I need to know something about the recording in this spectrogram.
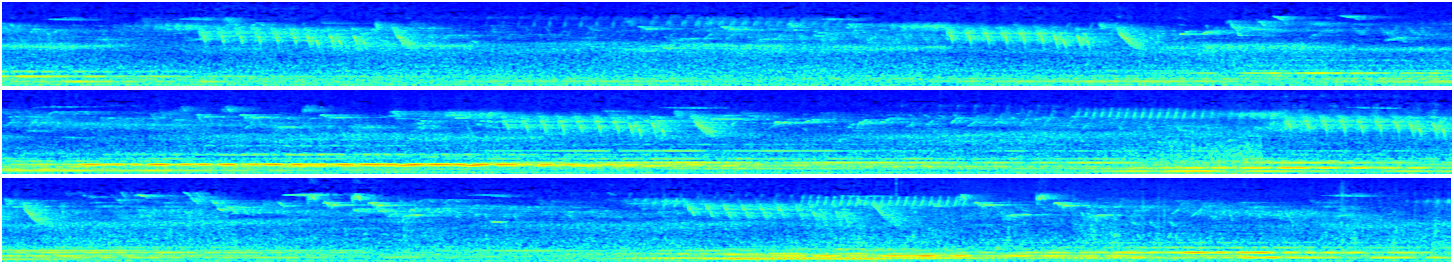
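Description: Calm background music of long held notes, mixed with small songbirds chirping and trilling in short runs about every five seconds.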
